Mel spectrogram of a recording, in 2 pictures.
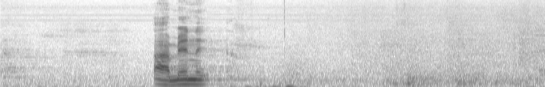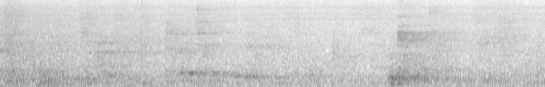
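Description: An elderly man preaches with feeling through a microphone in a large echoing room.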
